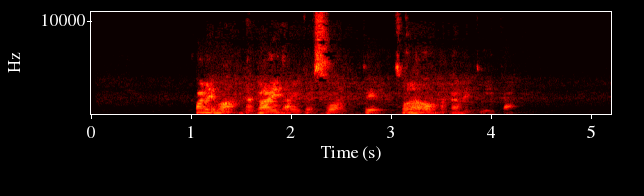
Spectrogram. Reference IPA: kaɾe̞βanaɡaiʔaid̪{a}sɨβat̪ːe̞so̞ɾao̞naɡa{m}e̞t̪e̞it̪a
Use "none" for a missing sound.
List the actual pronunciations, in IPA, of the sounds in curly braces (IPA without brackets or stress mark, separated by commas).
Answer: a, m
